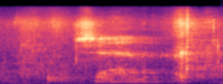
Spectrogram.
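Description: A wooden door being opened, with a rubbing creak about a second in and a sharp knock near the end, while a man makes a short wordless vocal sound.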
